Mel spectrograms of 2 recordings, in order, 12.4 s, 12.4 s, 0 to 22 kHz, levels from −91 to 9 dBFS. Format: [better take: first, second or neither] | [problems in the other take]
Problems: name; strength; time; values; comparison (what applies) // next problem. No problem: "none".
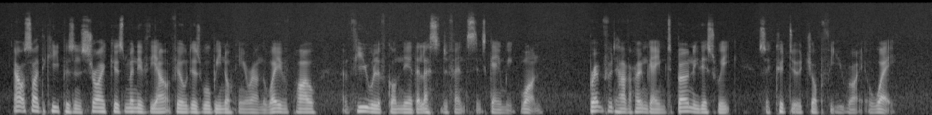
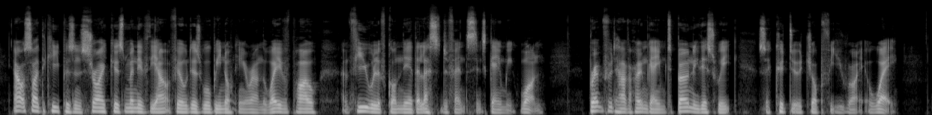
second | hiss; faint; throughout; 20 dB below the speech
